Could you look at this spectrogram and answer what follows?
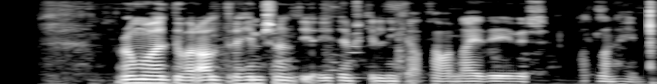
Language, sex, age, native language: Icelandic, male, 18-19, Icelandic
